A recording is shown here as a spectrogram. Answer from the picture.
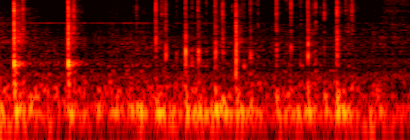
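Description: Typing on a computer keyboard: an irregular run of key clicks as login credentials are entered, with two louder keystrokes in the first second.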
